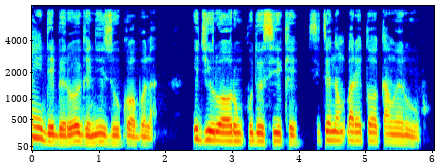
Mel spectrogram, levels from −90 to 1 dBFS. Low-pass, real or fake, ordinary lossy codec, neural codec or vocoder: 7.2 kHz; real; none; none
